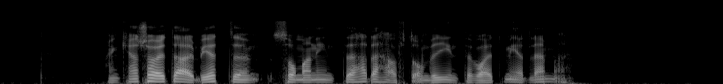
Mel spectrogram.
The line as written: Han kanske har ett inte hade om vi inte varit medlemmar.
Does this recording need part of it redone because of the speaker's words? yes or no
yes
